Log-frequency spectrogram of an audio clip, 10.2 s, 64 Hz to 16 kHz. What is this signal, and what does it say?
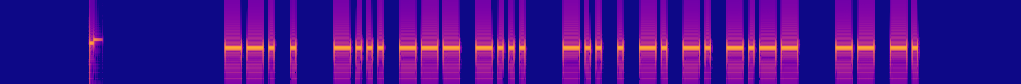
Morse code, heard as a keyed tone, about 22 wpm, 700 Hz. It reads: GE BOB DENNY MN
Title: K1USN SST QSO Practice - 22wpm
